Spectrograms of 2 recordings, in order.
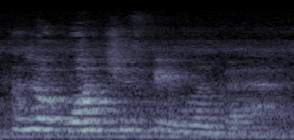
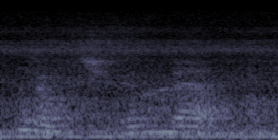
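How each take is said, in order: First: Said in the usual way. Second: Soft quick repeat. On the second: Acted. Daughter repeats it softer.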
